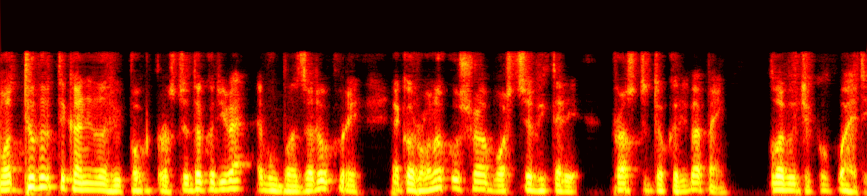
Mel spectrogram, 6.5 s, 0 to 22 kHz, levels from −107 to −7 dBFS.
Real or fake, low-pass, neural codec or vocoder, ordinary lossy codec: fake; 7.2 kHz; codec, 16 kHz, 1.1 kbps, Voila-Tokenizer; none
